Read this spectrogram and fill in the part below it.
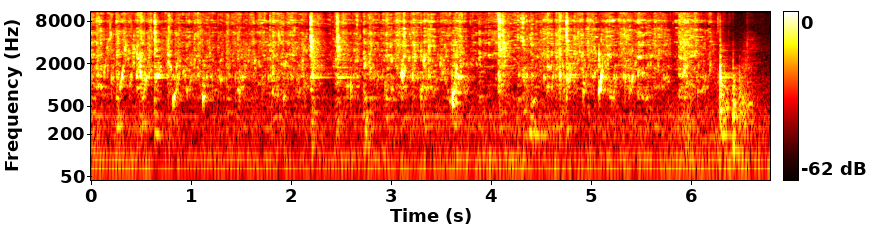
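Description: Custard powder being whisked into cold milk for coconut ice blocks, a steady run of brisk scraping and clinking strokes against the bowl, close and continuous with no talk.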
